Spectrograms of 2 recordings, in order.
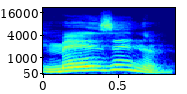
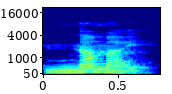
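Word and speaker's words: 名前: le nom le prénom ce mot on aimerait bien le prononcer maisen en lecture sinon japonaise mais non on va le prononcer namai tout en lecture purement japonaise pourquoi pourquoi parce que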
